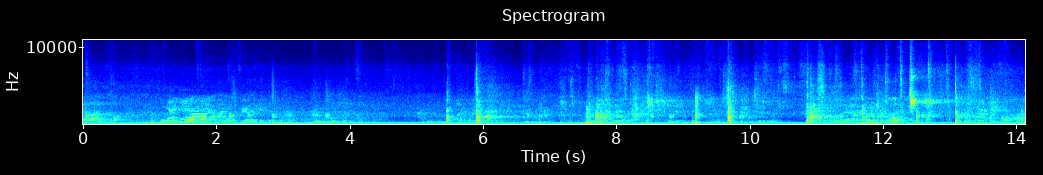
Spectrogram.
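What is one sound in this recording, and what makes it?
Tennis rackets strike a ball with sharp pops in a large echoing hall.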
